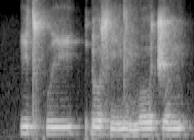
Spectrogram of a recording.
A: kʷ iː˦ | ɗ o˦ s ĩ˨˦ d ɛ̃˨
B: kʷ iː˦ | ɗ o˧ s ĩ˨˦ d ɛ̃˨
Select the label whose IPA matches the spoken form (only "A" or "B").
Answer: A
